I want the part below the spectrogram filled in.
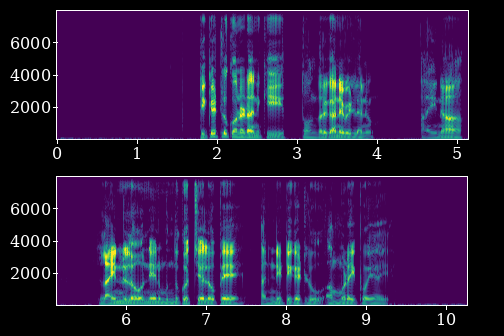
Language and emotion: Telugu, sad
